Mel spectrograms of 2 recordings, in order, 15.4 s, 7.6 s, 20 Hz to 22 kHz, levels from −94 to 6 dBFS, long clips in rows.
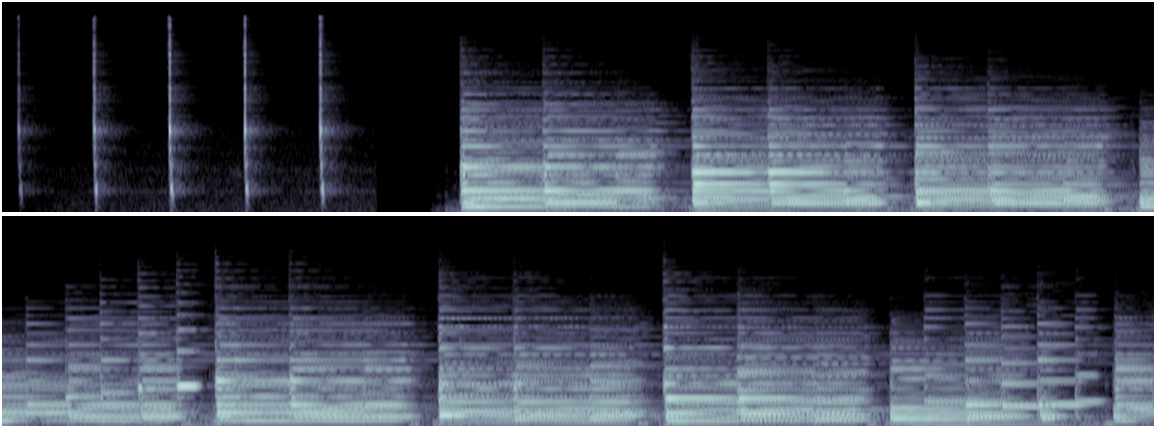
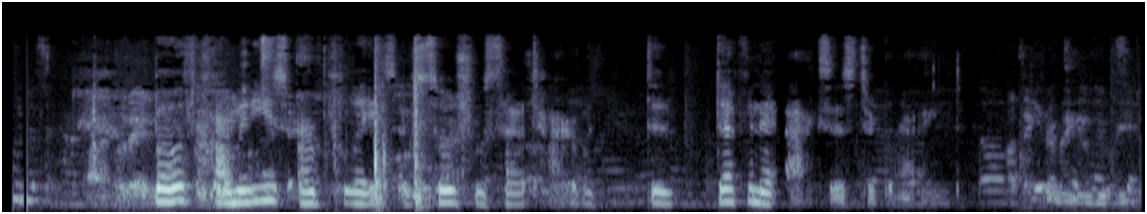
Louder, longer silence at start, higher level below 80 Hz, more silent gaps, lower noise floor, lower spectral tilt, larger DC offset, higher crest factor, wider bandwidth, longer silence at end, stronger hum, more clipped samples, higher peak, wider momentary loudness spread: about the same, -22 LUFS vs -23 LUFS; first, 0.6 s vs 0.1 s; first, -52 dBFS vs -76 dBFS; first, 2.50-2.86 s vs none; first, -53 dBFS vs -48 dBFS; first, -8 dB/octave vs -4.5 dB/octave; neither; about the same, 18 dB vs 22 dB; first, 15.5 kHz vs 11.5 kHz; about the same, 0 s vs 0.05 s; neither; neither; about the same, -4 dBFS vs -4 dBFS; second, 14 LU vs 22 LU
